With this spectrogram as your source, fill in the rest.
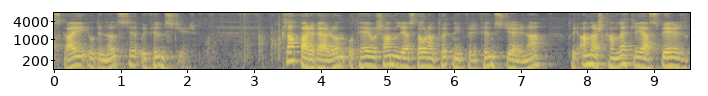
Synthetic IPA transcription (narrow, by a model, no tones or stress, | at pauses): skajṵwt̪ɪnœlsɪʔʊjfɪlmscḛːɹ | kʰlapːaɾəʋɛːɹʊnɔ̰t̪ʰɛːɛʊsanəlɪjast̪oːwɾant̪ʰʊjt̪nɪŋkfɪɾɪfɪlmst͡ʃeːɹɪna | t̪ʰʊjʔa̰nːaʂkʰanlɛht̪lɪjaspɪː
